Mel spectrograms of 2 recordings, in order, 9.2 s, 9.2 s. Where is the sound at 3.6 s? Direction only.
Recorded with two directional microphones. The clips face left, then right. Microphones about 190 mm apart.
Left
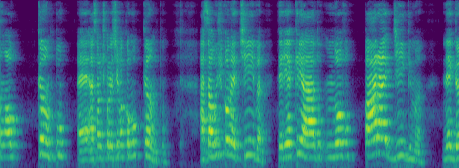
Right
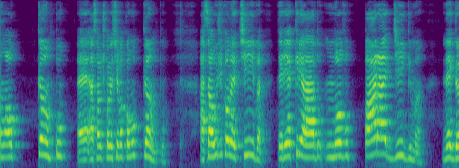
35° right (ahead or behind).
